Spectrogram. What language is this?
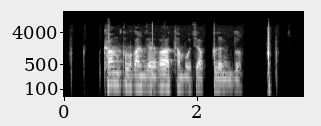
Uyghur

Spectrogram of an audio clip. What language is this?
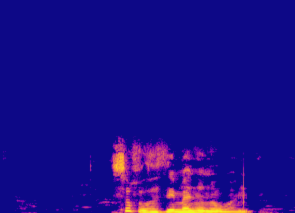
Kabyle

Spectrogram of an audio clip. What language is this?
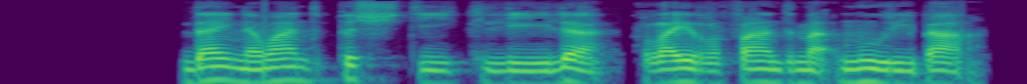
Central Kurdish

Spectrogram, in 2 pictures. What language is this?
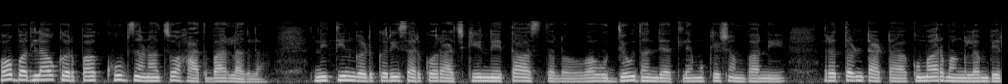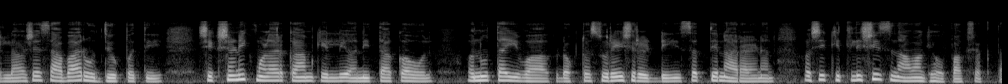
Konkani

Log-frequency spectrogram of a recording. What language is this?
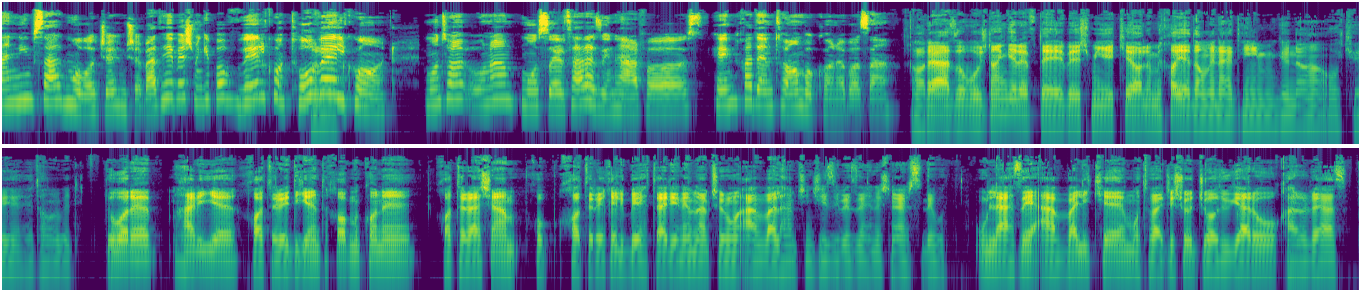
Persian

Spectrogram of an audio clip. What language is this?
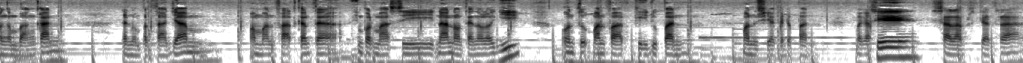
Indonesian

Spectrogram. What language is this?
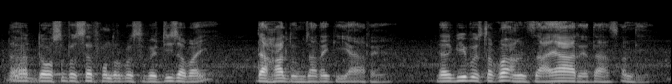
Bodo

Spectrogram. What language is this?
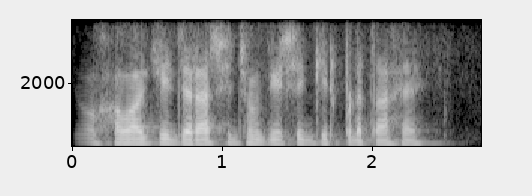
Hindi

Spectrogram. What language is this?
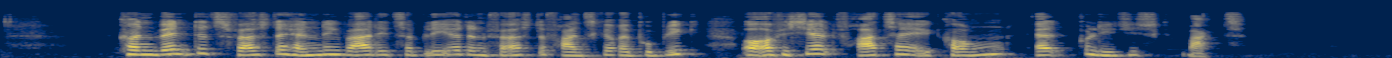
Danish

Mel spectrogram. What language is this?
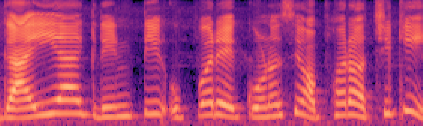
Odia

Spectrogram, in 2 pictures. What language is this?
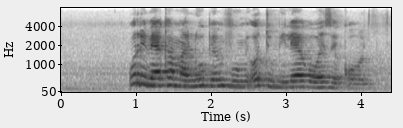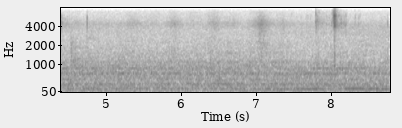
South Ndebele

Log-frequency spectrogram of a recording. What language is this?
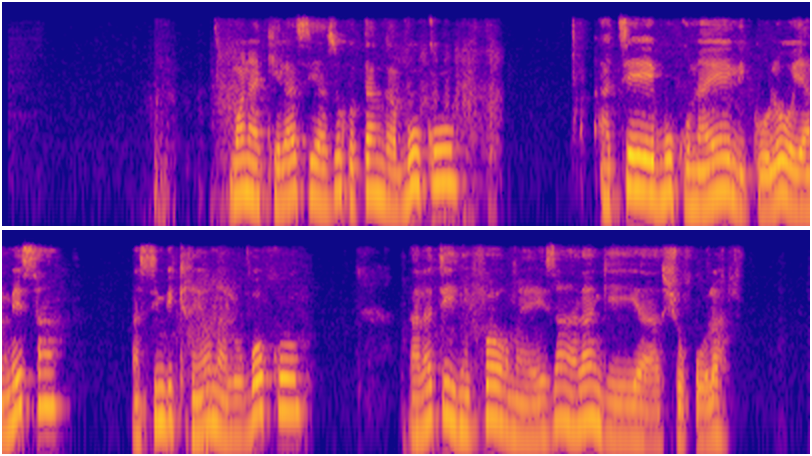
Lingala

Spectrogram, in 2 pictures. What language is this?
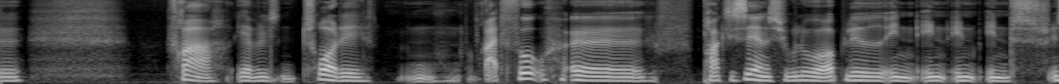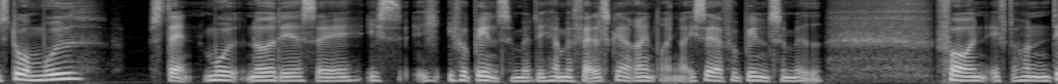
Danish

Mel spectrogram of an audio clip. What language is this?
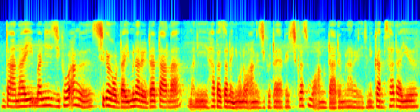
Bodo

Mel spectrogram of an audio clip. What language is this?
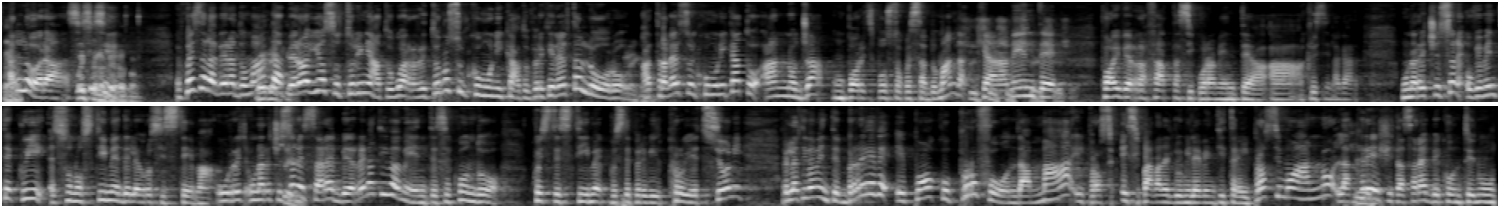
Italian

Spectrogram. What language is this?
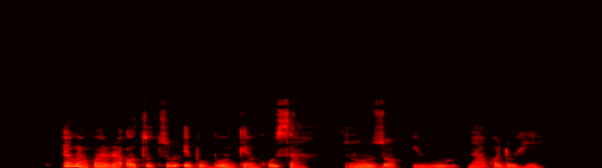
Igbo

